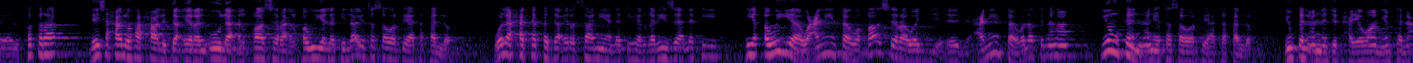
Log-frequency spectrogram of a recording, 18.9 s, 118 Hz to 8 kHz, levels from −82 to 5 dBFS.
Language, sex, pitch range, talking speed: Arabic, male, 130-165 Hz, 120 wpm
